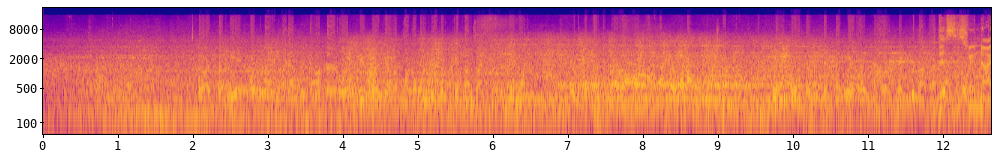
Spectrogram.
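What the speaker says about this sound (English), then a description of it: "This is United Airlines 1244 taking off to Chicago on the A321neo." A United Airlines Airbus A321neo taking off at LAX gives a loud, sustained jet engine roar that builds and holds throughout, with faint talk mixed in.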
